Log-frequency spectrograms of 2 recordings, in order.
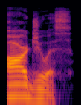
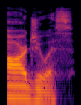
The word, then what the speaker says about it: arduous: And arduous has three syllables and the stress is on the first syllable. Ardu. Now, you don't hear that D sound that much. It's not very strong. It almost sounds a little like a J.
